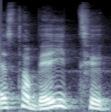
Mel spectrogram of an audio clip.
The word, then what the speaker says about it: estimate: 이게 estimate, 이게 동사일 때는 estimate, 예, ate라고 읽습니다.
